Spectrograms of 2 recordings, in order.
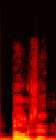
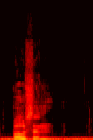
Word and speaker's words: boatswain: begin tonight's session by making the bozon it is I mean it is spelled out boatswain and if you're wondering well so Bolton bosun I mean it's so it's a it is a I guess a corruption of the word and you say well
